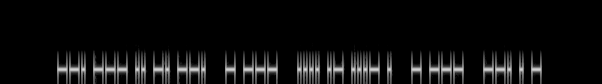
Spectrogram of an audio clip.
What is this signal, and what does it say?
Morse code, heard as a keyed tone, about 40 wpm, 700 Hz. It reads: GOING TO HAVE TO GET
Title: Sets of 5 Words Encore2 40wpm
